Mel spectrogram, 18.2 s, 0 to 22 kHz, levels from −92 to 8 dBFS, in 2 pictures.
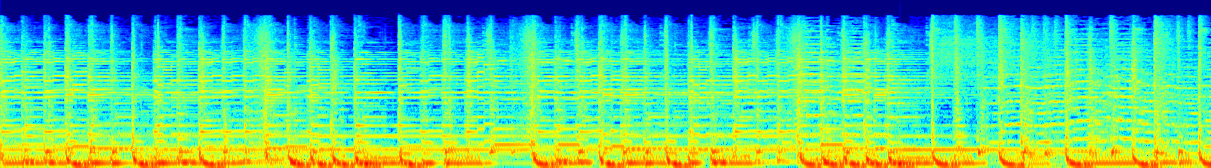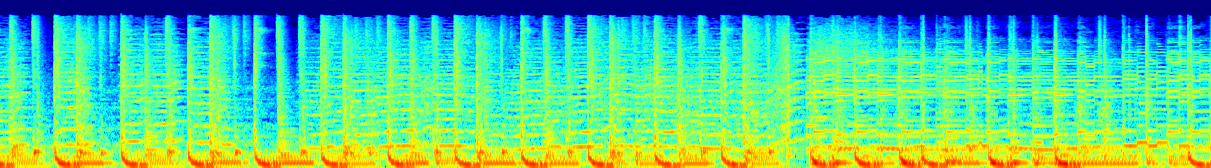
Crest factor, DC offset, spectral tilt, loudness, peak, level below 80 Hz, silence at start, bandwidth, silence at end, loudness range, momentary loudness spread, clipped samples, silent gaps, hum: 12 dB; under 0.1%; -5 dB/octave; -14 LUFS; 0 dBFS; -16 dBFS; 0 s; 16.5 kHz; 0 s; 2 LU; 4 LU; under 0.1%; none; none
